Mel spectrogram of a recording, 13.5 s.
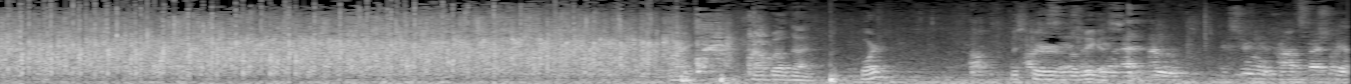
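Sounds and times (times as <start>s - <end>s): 
crowd applause: 0.0s - 7.5s
speech: 7.8s - 13.5s.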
